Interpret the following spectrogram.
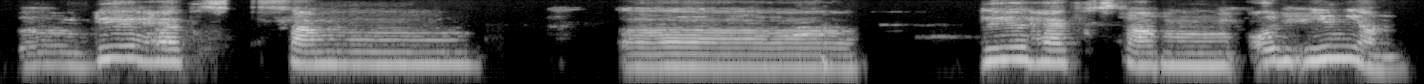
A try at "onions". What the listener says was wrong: Onions ya. Kalau union itu perserikat pekerja gitu loh Kak. Ya, jadi onions pakai S juga tapi depannya O ya. Onions.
